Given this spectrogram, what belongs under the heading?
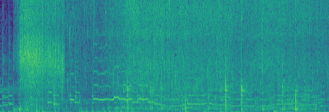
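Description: Sliced medium onions hit hot oil with a loud burst of sizzling, then keep frying steadily while a utensil stirs and scrapes the pan, for vegetable brinji rice.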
